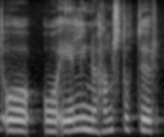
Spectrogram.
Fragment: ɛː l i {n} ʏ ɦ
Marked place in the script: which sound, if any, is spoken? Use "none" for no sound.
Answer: n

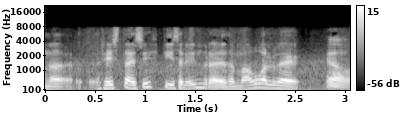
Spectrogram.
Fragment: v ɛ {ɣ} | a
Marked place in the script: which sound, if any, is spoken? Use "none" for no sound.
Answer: ɣ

